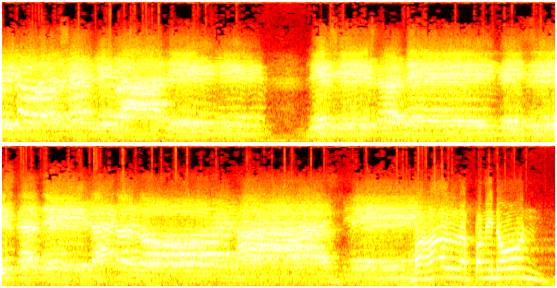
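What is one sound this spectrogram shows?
A crowd sings loudly together.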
